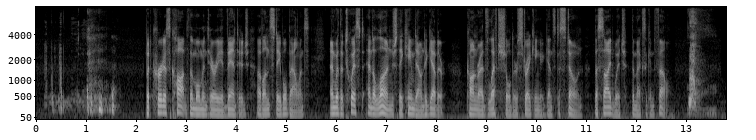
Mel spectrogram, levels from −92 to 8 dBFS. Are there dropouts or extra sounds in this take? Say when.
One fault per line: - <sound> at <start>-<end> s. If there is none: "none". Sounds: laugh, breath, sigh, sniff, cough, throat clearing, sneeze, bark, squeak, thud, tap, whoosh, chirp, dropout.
- laugh at 0.2-1.7 s
- bark at 13.0-13.6 s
